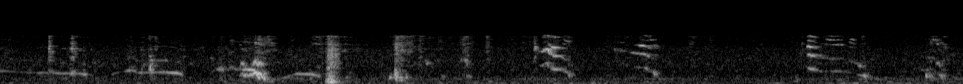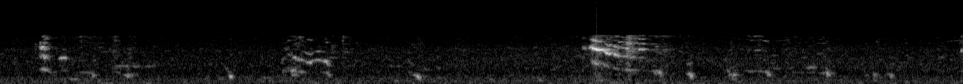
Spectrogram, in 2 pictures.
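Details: Three wild urban foxes at play during the night, a dominant fox's arrival having started the romp: scattered short yelps, whines and clicking chatter separated by pauses, one louder shriek near the end.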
